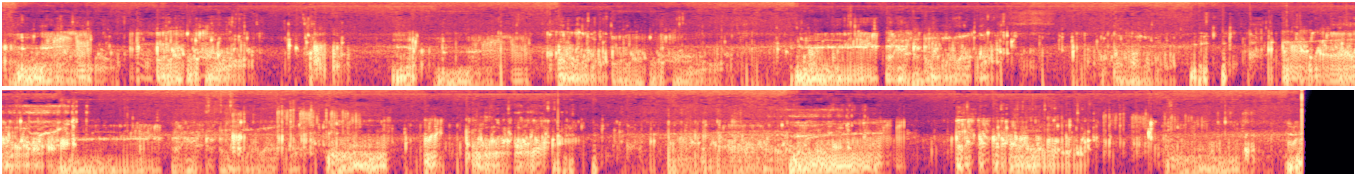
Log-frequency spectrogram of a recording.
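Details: A girl's stomach growling: long runs of low gurgling rumbles with squeaky, sliding tones from gas and fluid moving; borborygmi.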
